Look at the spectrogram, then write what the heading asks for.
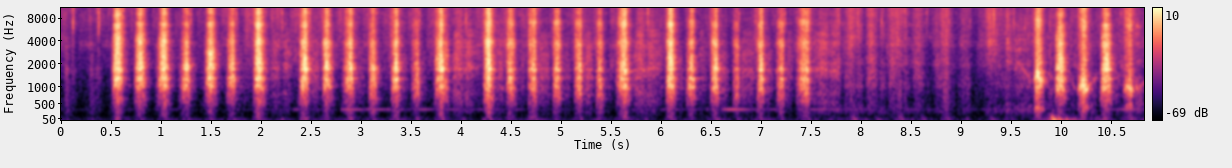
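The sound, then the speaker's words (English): A voice imitates animal sounds while shaking the body, with rapid, rhythmic huffing bursts, about four per second, like a gobbling or panting creature. The pulses continue steadily, falter briefly near the end, then resume. “So I'm making sounds, just ordinary sounds, animal sounds, as I'm shaking the body.”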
